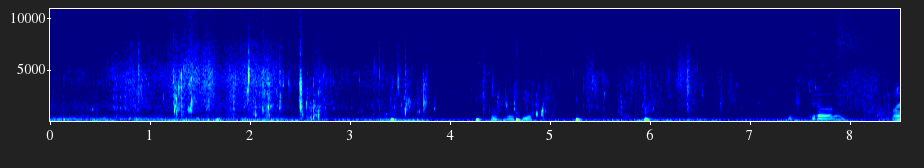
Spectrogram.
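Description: Footsteps rustle and crunch on dry straw.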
